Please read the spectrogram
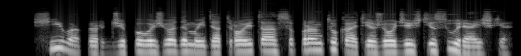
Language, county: Lithuanian, Kaunas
